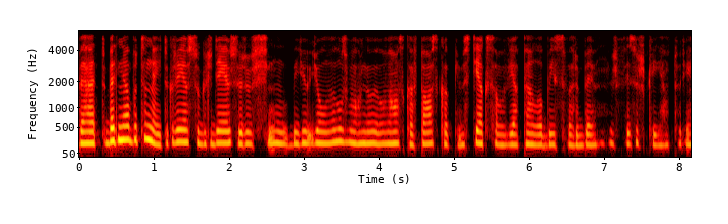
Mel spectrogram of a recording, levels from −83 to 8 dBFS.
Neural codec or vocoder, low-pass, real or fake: autoencoder, 44.1 kHz, a latent of 192 numbers a frame, MeloTTS; 5.4 kHz; fake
